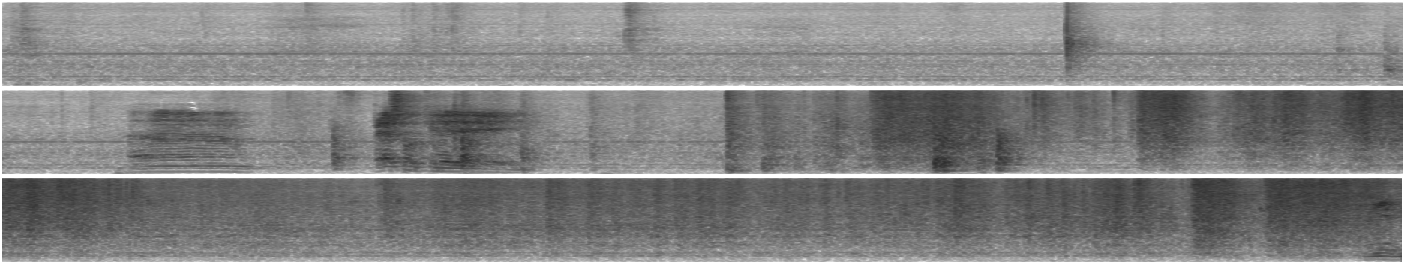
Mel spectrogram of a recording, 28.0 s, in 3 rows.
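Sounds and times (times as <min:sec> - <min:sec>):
plastic bag crinkling: 0:14.2 - 0:28.0.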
